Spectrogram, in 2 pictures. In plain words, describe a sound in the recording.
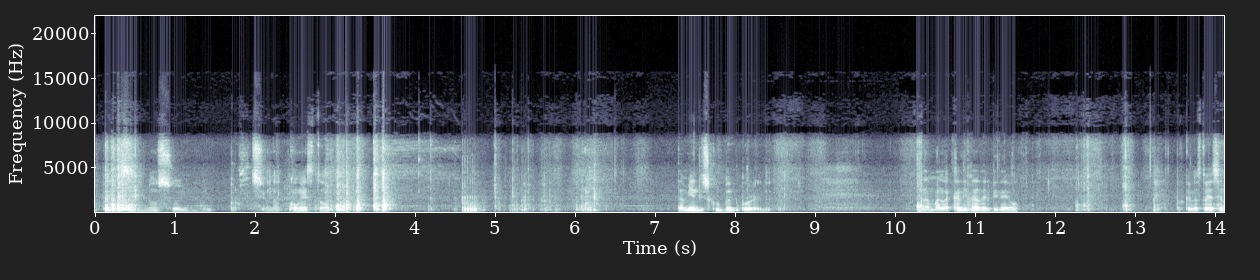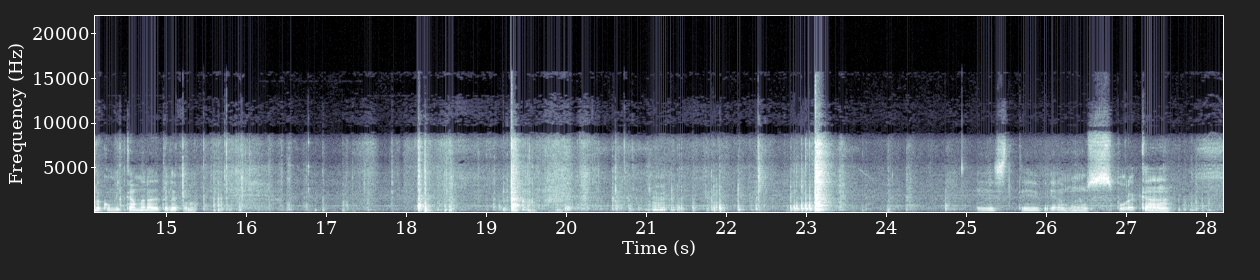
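Cardboard rustles and scrapes as a box is handled close by.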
